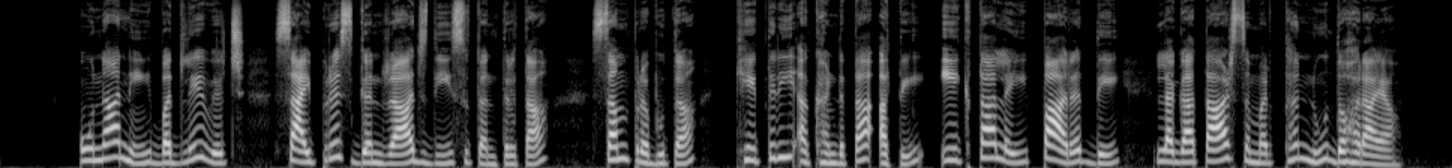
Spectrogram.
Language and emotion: Punjabi, neutral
